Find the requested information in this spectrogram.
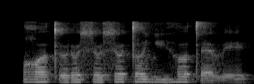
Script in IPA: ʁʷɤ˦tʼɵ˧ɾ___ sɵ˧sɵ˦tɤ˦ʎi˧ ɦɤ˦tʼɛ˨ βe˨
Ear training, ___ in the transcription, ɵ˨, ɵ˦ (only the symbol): ɵ˦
